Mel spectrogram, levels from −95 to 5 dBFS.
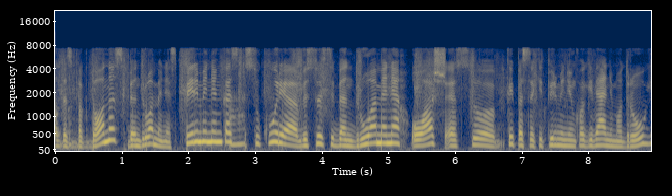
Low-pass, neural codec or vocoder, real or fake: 7.2 kHz; none; real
